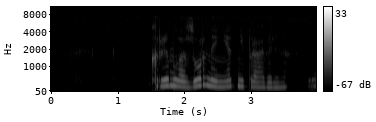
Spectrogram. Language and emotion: Russian, neutral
